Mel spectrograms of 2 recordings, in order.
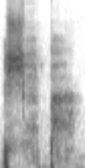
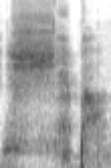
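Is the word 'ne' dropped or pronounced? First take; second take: dropped; dropped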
